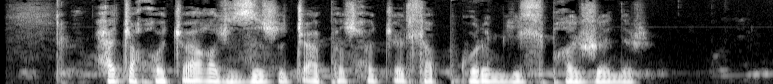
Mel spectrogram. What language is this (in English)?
Kabardian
